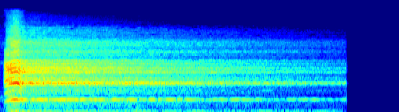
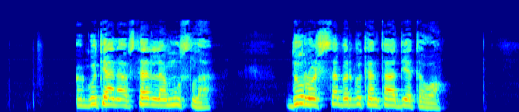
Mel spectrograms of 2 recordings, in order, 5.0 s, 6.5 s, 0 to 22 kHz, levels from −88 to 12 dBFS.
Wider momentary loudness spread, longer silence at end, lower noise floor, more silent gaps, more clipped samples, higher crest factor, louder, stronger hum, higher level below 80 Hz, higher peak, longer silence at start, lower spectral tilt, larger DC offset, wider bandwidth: first, 25 LU vs 13 LU; second, 0.65 s vs 1 s; second, -42 dBFS vs -69 dBFS; neither; neither; about the same, 20 dB vs 20 dB; first, -17 LUFS vs -23 LUFS; neither; first, -50 dBFS vs -76 dBFS; first, 0 dBFS vs -4 dBFS; second, 0.05 s vs 0.95 s; second, -1 dB/octave vs -3.5 dB/octave; neither; first, 16 kHz vs 11.5 kHz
